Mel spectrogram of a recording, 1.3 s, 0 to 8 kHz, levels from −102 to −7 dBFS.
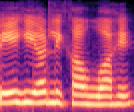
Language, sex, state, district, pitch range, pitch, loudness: Hindi, female, Uttar Pradesh, Muzaffarnagar, 225-270 Hz, 255 Hz, -11 LUFS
